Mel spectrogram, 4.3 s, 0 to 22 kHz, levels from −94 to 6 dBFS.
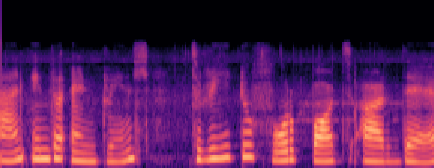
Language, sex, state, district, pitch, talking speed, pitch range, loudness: English, female, Punjab, Pathankot, 205 Hz, 140 wpm, 185-245 Hz, -17 LUFS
